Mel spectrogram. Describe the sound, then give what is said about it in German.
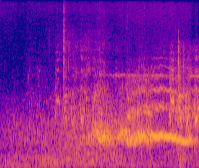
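A car skids on a street and runs over a hen. A rushing, noisy roar carries a wavering tire squeal that swells and then slides slightly lower in pitch toward the end. “Mein Gott, jetzt haben Sie sie platt gefahren. Fahren Sie weiter, fahren Sie weiter.”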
